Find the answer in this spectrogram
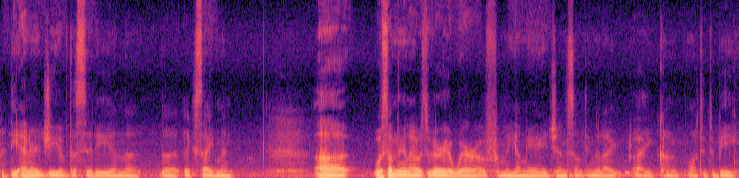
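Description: A man with an unremarkable speaking voice talks at a fairly quick pace, his pitch fairly low and its variation ordinary. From northern New Jersey (Bergen County). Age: 50s. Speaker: novelist and writing professor. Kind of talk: casual interview. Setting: in an office.

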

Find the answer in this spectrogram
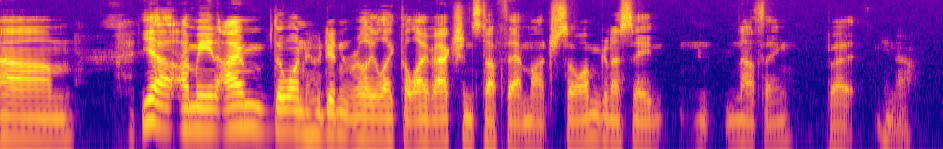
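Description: A man with a normal speaking voice talks at a moderate pace and medium pitch with ordinary pitch variation. His loudness swings widely in a very clean recording with a silent background. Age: 30s. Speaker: podcast co-host. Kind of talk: casual chat.

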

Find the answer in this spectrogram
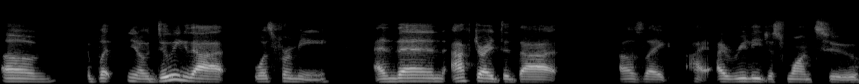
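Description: A man with a Hawaiian accent talks at a medium pitch and a fairly slow pace, with fairly even intonation and long, frequent pauses. The sound is dry and close, with no echo. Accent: Hawaiian American. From Hawaii, Honolulu. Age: 20s. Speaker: professional golfer. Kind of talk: casual interview. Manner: halting, many fillers.

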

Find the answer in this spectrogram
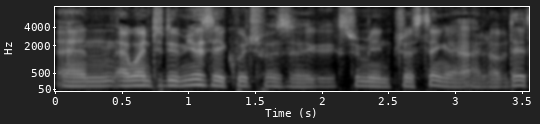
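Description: Over a quiet background, a man with a French accent speaks at a fairly quick pace and a medium pitch. His tone is dark and mellow, his intonation flat and monotone. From western France, countryside near Nantes. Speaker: winemaker. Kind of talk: casual chat. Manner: halting.

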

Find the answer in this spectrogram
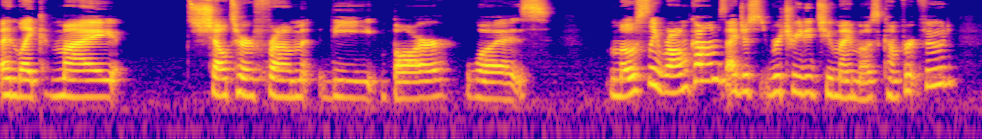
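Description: A woman speaks at a medium pitch with ordinary pitch variation on a very clean recording with a silent background. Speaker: podcast co-host, law graduate. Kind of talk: casual chat. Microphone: worse audio quality than usual (outro).

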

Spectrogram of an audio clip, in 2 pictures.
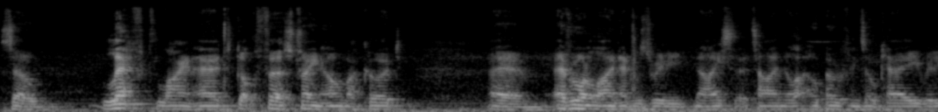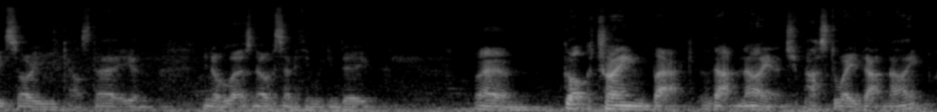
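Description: With a Mancunian accent, a man talks at a very fast pace and a fairly low pitch in fairly even intonation. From northern England, near Manchester. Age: 20s. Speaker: game developer. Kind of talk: casual interview. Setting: game studio. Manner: natural, relaxed.

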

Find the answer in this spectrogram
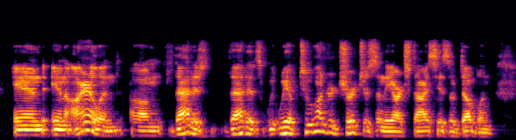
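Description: In an unremarkable speaking voice, a man with an American accent talks at a fairly slow pace, his fairly low pitch carrying lively intonation. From United States. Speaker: church musician and ministry director. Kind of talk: interview. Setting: video call.

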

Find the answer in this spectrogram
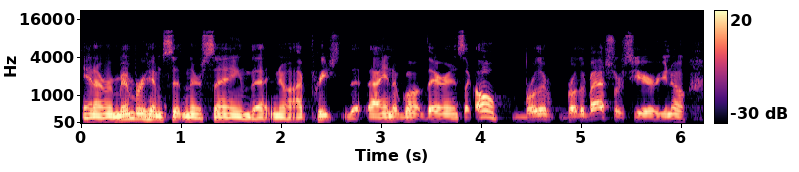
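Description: Against a quiet background, a man with a Southern US accent talks at a very fast pace in a medium pitch with lively intonation. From US South (Alabama). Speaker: pastor. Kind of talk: testimony. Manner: halting.

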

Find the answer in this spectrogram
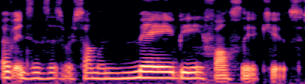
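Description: A woman with an American accent talks at a moderate pace. The recording is very clean with a silent background, and the sound is dry and close with no echo. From US Midwest. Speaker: podcast host. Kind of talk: solo podcast monologue.

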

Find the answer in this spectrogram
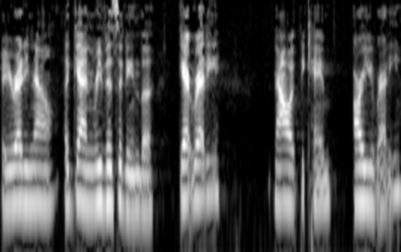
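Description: In an American accent, a woman talks at a fairly quick pace. She takes long, frequent pauses. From Texas, Houston/Galveston area. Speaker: missionary, former worship pastor and music teacher. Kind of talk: sermon. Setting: church.

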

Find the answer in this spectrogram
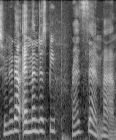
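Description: A woman speaks with a Canadian accent against a quiet background. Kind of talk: casual chat.

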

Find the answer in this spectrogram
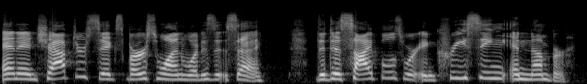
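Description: Here a woman talks with a Southern US accent. Her voice is high and her pace fairly slow. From Arkansas. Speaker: Bible teacher. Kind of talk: Bible study lecture. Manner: animated.

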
